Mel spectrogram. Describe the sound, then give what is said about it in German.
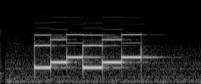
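An electronic telephone ringtone sounds in a country doctor's practice. It is a single brief melodic burst of about six short, bright tones that step up and down in pitch for roughly a second, followed by quiet. “Im Moment läutet das Telefon in der Praxis von Heinz Fluck noch.”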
